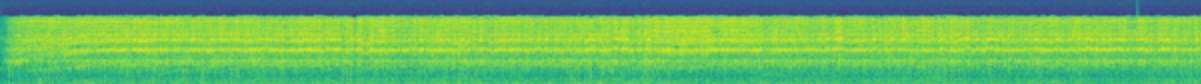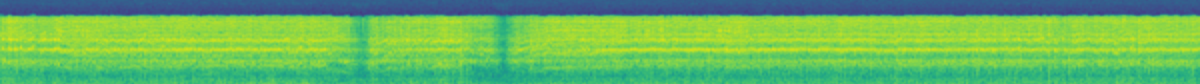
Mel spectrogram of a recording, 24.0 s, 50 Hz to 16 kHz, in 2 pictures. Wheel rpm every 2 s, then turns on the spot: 170, 230, 230, 230, 230, 230, 220, 170, 130, 220, 230, 240.
none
